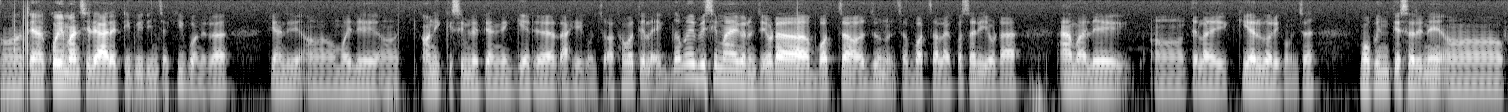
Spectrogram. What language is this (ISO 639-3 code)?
nep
